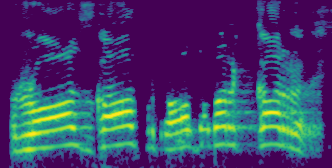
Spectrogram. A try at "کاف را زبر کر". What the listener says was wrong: را کاف، را زبر کر نہیں، کاف را زبر کر ہوتا ہے. آپ الٹا بول رہی ہیں، آپ الٹا پڑھ رہی ہیں. را بعد میں، کاف پہلے ہیں. آپ ہجے غلط کرتی ہیں نا.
